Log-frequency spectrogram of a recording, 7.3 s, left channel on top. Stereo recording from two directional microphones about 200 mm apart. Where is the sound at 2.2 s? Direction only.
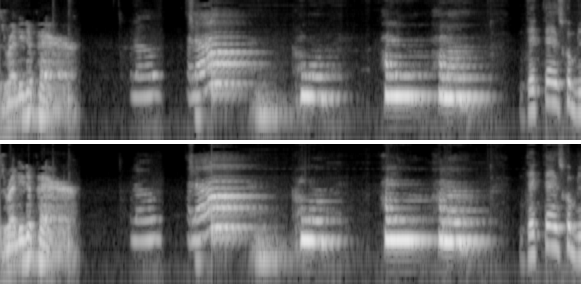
25° left (ahead or behind).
